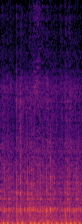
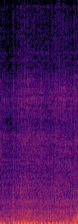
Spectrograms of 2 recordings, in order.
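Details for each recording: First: Scooter CVT at idle before repair: quick, regular clattering knock from the belt-drive side; caused by a worn roller housing bushing, with a worn, flattened roller also found. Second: Scooter CVT after fixing worn, loose roller housing bushing, at idle: soft even low putter with no rattle or knocking, the earlier loud CVT clatter gone; quiet and healthy.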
